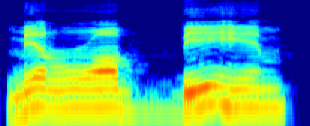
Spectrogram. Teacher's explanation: میم مشدد ہے، غنہ کریں گے، آواز ناک میں چھپائیں گے، نون ساکن کے بعد را ہے تو اس نون کو نہیں پڑھیں گے، نون کا را میں ادغام کریں گے بغیر غنے کے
